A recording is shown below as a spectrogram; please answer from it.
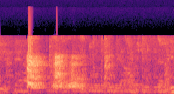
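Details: Bonnie the Pit Bull telling Zeus, a mastiff pup, to behave. Three loud, sharp barks come in the first second and a half, then quieter voice-like sounds, with people talking and music underneath.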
